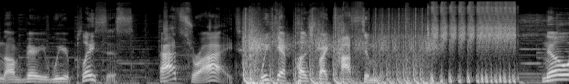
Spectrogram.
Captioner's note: Kasumin punching sounds; Shioriko punching sounds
